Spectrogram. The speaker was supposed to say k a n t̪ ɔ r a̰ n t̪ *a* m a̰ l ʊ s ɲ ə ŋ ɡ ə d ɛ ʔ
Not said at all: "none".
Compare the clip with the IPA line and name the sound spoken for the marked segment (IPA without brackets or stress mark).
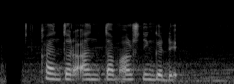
a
